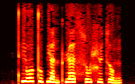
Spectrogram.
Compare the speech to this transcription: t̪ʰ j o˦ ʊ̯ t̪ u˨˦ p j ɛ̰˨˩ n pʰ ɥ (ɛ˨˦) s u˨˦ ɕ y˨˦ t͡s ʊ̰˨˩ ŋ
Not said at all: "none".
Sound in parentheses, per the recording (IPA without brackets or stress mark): ɛ˨˦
